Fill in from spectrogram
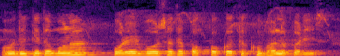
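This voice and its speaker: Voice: mid-range voice, steady tone, rapid-fire, noisy background, close to an everyday voice. A performer voicing a gossipy young male sidekick in a comedy cartoon, agreeable and teasing. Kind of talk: amateur comedy cartoon dialogue.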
